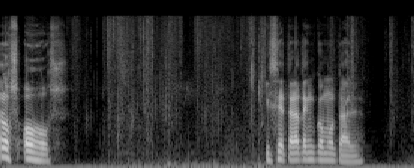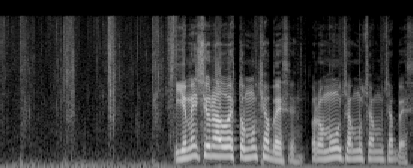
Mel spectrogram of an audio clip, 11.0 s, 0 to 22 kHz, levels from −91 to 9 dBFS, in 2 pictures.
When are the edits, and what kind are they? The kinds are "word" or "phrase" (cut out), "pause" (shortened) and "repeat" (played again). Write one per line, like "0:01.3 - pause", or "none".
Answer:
0:07.7 - pause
